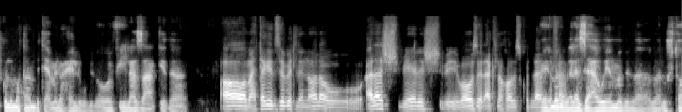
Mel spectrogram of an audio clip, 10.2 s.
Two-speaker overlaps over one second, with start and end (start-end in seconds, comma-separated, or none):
none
